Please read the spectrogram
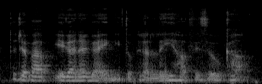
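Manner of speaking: soft joking whisper. Real, not acted. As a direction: breathe it out as a joke. Jokes about her singing voice. (हल्की फुसफुसाहट में मज़ाक)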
